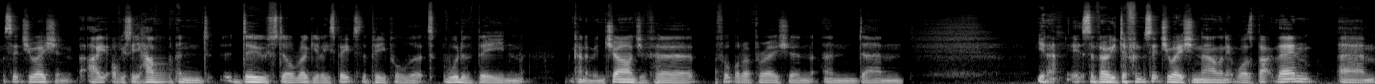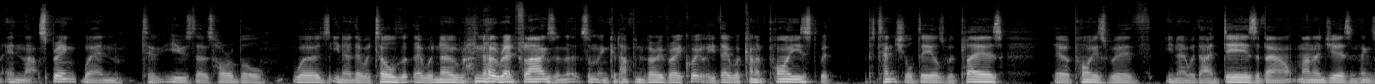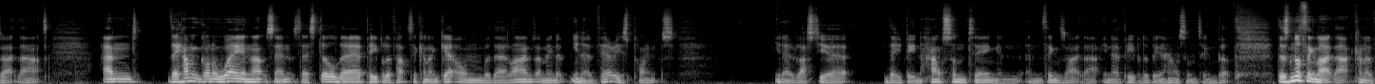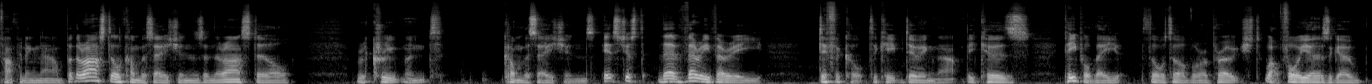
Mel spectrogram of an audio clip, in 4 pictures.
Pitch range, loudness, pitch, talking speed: 95-115 Hz, -24 LUFS, 105 Hz, 200 wpm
